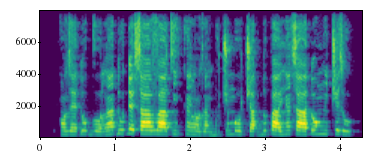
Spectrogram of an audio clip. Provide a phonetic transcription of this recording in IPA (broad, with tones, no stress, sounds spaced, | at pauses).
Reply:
k ɔ̃˨ z ɛ˨ ɗ o˧ ɡ oː˨ l ã˦ ɗ u˨˦ ɗ ɛ˧ s aː˦ v aː˧ t ĩ˧ k ɛ̃˧ l ɔ̃˨ z ã˨ ɡ͡b u˨ t͡ʃ ə˦ m oː˧ t͡ʃ a˨ ɡ͡b ə˦ p aː˧ j ɛ̃˦ s aː˧ ɗ ɔ˦ m ĩ˦ t͡ʃ e˦ z u˨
